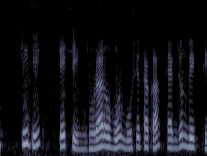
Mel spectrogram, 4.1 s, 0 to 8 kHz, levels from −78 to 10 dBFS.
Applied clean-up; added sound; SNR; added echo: neural separator model SepFormer DNS4.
